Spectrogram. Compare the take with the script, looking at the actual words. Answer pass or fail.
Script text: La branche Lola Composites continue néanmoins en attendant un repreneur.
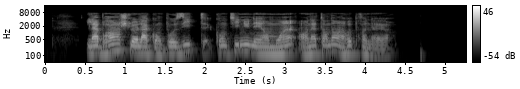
pass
